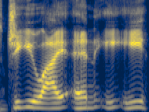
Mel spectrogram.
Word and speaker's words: Guinee: And anyways, okay, Mike, another one was Tim, I don't know how you pronounce this last name. Guinee. It's Guinee.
